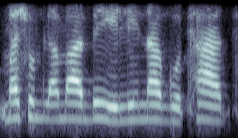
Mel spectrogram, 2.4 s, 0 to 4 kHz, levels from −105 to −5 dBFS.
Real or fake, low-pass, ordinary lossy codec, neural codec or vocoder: real; 3.6 kHz; none; none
